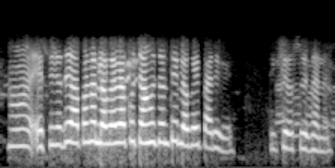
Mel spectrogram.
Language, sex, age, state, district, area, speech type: Odia, female, 30-45, Odisha, Subarnapur, urban, conversation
